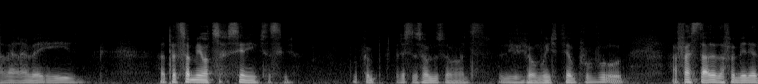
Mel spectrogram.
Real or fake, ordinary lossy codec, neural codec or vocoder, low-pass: fake; none; codec, 16 kHz in and 24 kHz out, 0.6 kbps, FocalCodec, streaming, 4096 codes; 7.2 kHz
